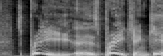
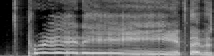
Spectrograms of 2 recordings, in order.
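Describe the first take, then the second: First: Breathy whispered aside; teasing whisper. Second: Squealed mock outburst. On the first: Acted. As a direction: lean in and whisper it. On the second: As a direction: blurt it as a shrieking tease. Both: Teasing about kinky Mountie.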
